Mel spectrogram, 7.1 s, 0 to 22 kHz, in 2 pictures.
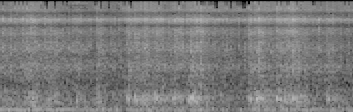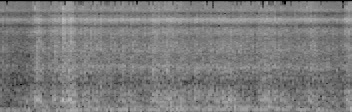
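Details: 1972 Chevrolet Constantia (Holden): uneven, lumpy idle surging and sagging every second or so, engine dies when brakes applied; misfire traced to wrong plug lead firing order and broken distributor cap.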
